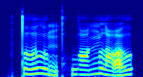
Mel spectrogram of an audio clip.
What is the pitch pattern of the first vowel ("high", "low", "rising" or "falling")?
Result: rising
